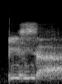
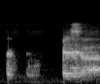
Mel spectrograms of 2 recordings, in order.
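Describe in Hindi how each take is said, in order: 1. पहला स्वर 'ee' जैसा सुनाई देता है। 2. पहला स्वर एक सपाट 'ae' ध्वनि है। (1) "हरियाणा वाले क्या बोलेंगे पीसा" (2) "इधर बोला जाता है पैसा"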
